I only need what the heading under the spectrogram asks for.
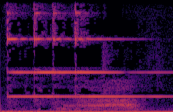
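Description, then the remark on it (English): A bicycle bell, rung as a cue to move on to the next segment, sounds a quick burst of four bright dings, then its metallic tone lingers and fades away. Clear, with no talking. “uh, it's it's the move on segment bell.”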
